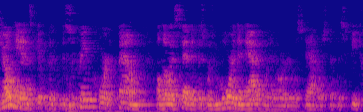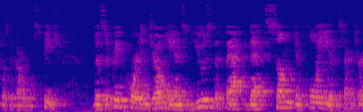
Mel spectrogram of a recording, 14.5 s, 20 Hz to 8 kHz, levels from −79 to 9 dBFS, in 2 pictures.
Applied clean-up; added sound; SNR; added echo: none; none; none; reverberation time 0.9 s.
